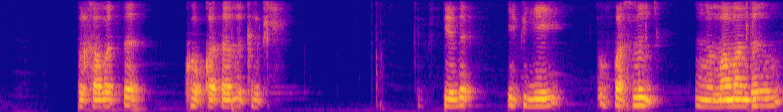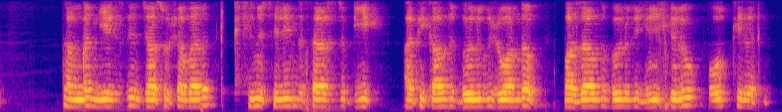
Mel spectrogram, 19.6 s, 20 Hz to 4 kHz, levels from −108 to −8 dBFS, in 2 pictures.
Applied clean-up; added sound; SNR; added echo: neural mask model DeepFilterNet 3.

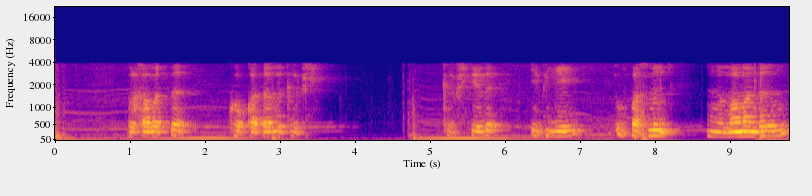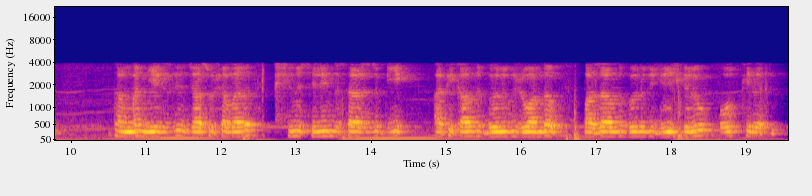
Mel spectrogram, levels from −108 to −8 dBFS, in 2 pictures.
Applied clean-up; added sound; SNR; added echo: none; Motor vehicle (road); 19 dB; reverberation time 0.5 s.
